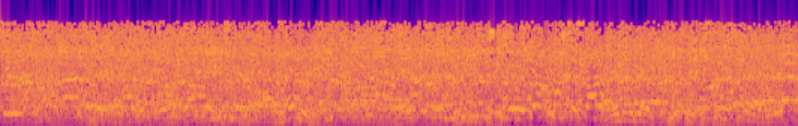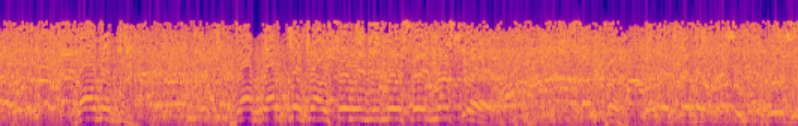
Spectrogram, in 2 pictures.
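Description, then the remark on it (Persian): A crowd of lawmakers noisily rushing out of Afghanistan's National Assembly in Kabul after an explosion shattered the glass of its media office: a dense, steady babble of many overlapping voices and commotion from start to finish, loud with no pauses. “شیشه های مقابل من در دفتر رسانه های شورای ملی از هم پاشید و نمایندگان مردم که آن طرف همین شیشه قرار دارند با سر و صدا از مجلس بیرون می شتابند.”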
